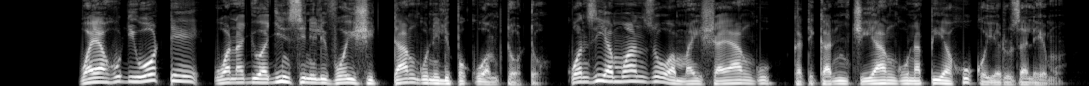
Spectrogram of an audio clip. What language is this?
Swahili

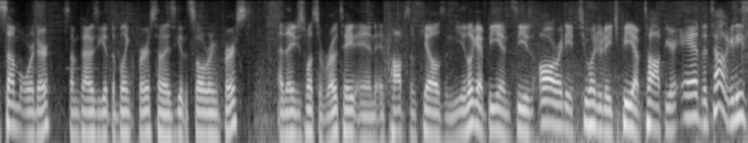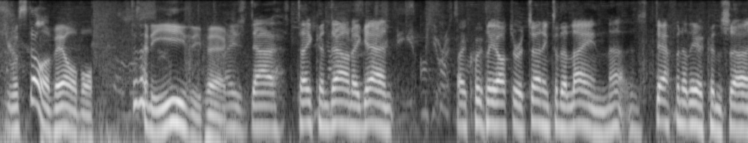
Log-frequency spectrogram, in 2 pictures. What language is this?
English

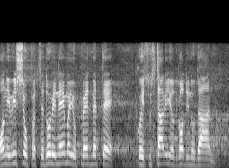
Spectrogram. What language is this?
Serbian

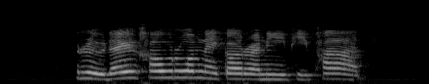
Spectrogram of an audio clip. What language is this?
Thai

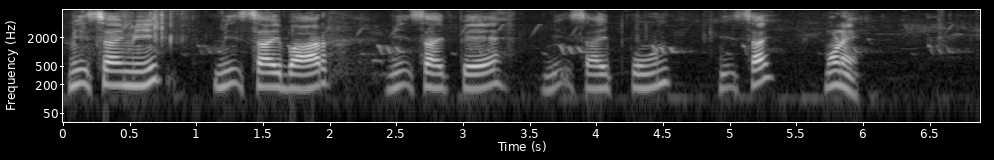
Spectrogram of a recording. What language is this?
Santali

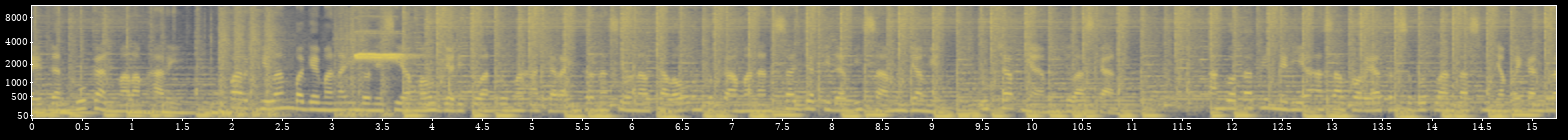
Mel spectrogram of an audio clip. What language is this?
Indonesian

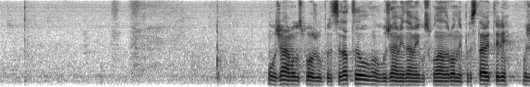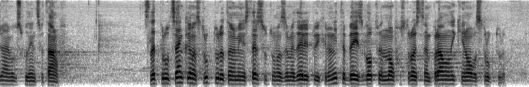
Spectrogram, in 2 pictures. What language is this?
Bulgarian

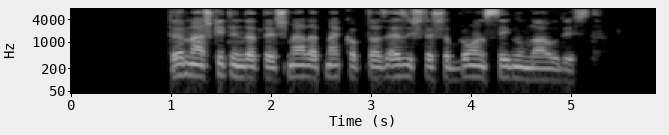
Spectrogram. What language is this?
Hungarian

